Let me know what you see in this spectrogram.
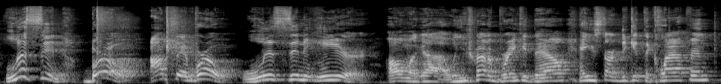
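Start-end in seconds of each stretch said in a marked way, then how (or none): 0.1-3.7 high, emphatic insistence; exasperated. Acted. Breaking down the point for Justin, exasperated. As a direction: demand attention, pitched up and drawn out.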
